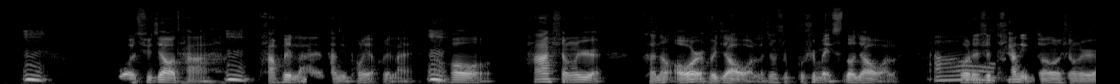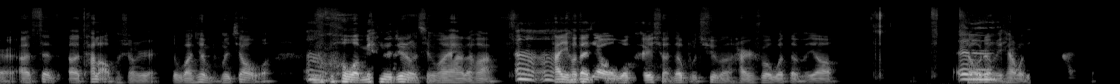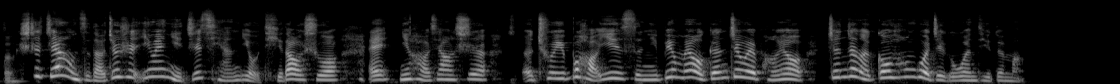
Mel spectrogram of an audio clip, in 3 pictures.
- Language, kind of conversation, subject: Chinese, advice, 在和朋友的关系里总是我单方面付出，我该怎么办？
- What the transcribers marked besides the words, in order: other background noise; laughing while speaking: "如果我面对"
